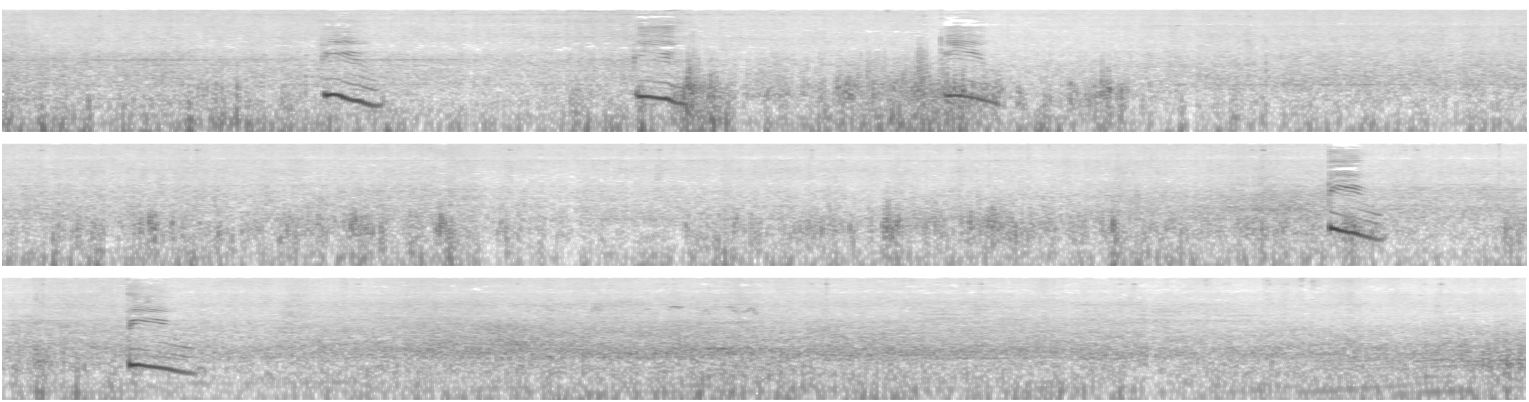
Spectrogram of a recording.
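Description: Pedestrian crossing signal chirping: short falling tweets, three about two seconds apart early on and two more after a long pause. Wind rumbles on the microphone throughout.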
